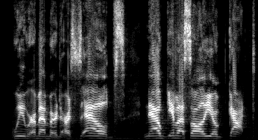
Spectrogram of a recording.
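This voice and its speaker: A man's put-on character voice, high in pitch and monotone, flat in intonation, at a moderate pace with music in the background. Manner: gruff, menacing.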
